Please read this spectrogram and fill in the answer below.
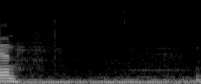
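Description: Hands pressing moist garden soil around a transplanted tomato seedling, soft and faint, over a steady low background rumble. A man's voice finishes a word at the very start.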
